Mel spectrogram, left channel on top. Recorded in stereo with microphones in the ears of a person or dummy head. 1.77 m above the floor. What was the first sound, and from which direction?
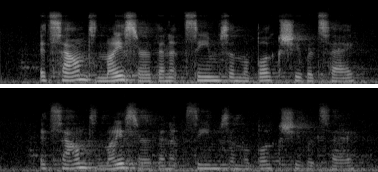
A woman speaking, 75° left (ahead or behind).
